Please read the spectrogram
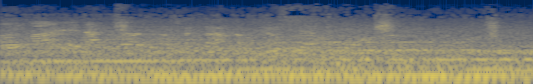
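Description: A running engine drones steadily at a constant speed, with a few light clicks and faint voices over it.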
